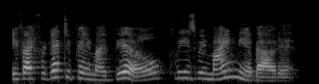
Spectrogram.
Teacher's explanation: we have two Focus words Bill and remind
